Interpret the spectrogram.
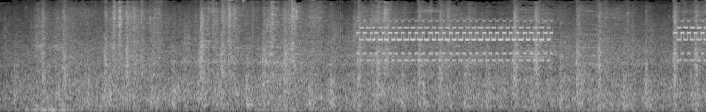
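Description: A train passing at speed close by, its wheels clattering over the rail joints. A high squeal rings out twice, about halfway through and again near the end.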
